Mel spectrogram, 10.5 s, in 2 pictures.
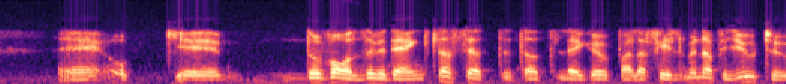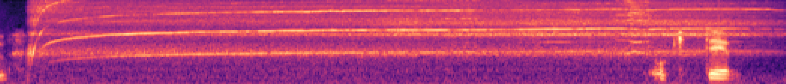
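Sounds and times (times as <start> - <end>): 
faint hiss: 0.0 - 5.4
speech: 0.4 - 5.8, 9.6 - 10.2
Belgian dentist's drill whining: 5.4 - 10.4.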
